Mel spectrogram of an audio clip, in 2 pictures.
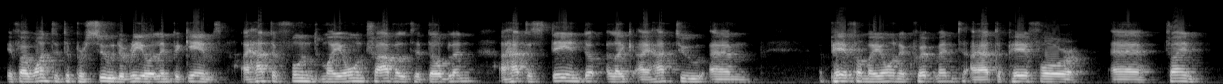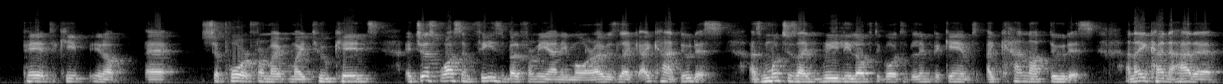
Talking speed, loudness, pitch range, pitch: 220 wpm, -17 LUFS, 120-140 Hz, 130 Hz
